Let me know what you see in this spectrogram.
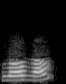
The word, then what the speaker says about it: Louisville: So we used to go to Louisville, that's how it's pronounced, Louisville, see my grandparents, and go to a store that sold kosher frozen meat from Philadelphia on Sunday.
